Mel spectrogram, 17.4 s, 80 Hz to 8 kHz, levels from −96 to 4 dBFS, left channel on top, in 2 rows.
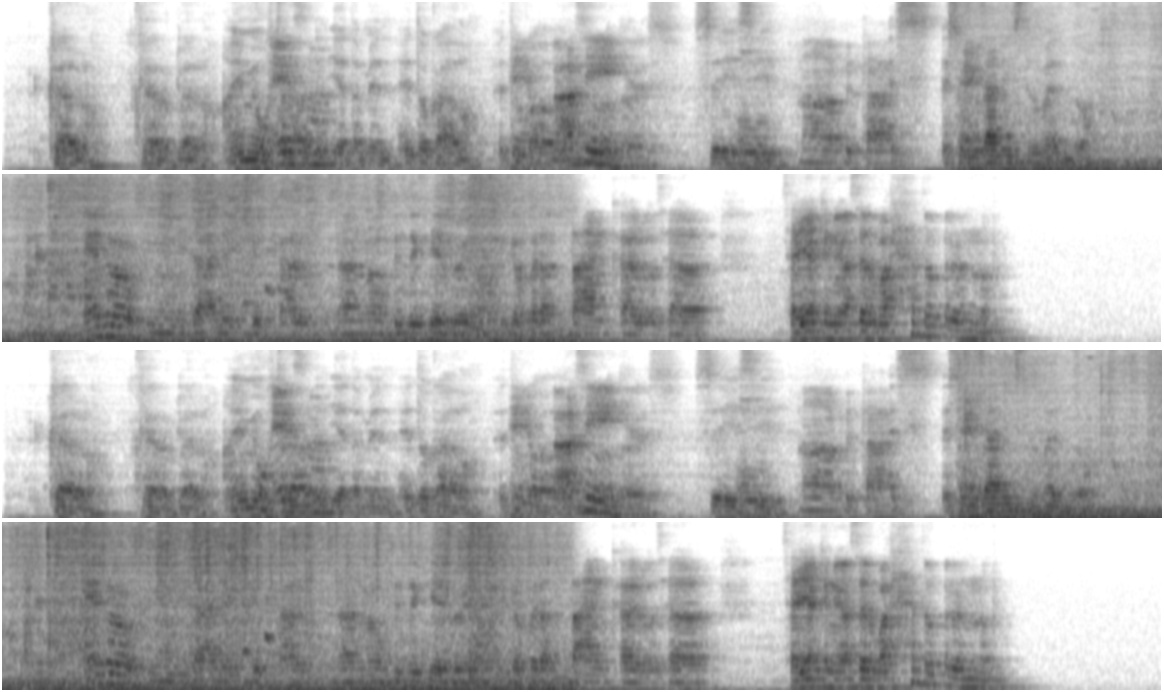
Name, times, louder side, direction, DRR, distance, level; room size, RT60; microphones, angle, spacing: voice 1, 0.4-6.2 6.6-8.3, equal, 45° left, 0.7 m, -30 dB
voice 2, 2.0-2.5 3.8-4.8 5.5-6.7 7.2-7.4 9.3-14.0 14.6-16.2, equal, 5° right, 0.5 m, -30 dB
sound 1, 7.1-13.0, right 2 dB, 65° right, 0.4 m, -24 dB
Sink (filling or washing), 8.9-10.8 11.1-11.4 11.8-11.9, left 1 dB, 85° left, 1.0 m, -39 dB
2.8 x 2.2 x 2.4 m
head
